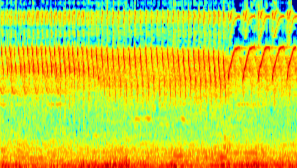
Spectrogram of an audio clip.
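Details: Long luxurious-style 'gacor' canary song meant to draw other canaries into singing: a rapid, even trill of high notes that breaks into a series of rising, upswept whistles near the end, with low background rumble.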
